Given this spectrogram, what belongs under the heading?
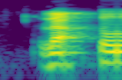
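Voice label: "laktosa", Malay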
